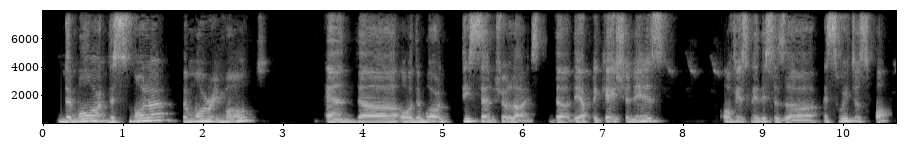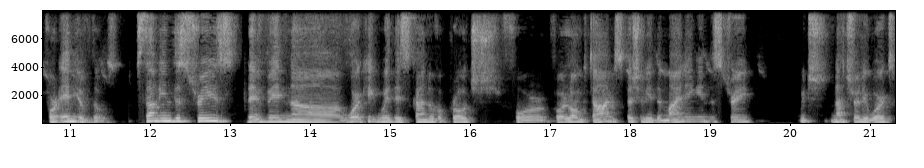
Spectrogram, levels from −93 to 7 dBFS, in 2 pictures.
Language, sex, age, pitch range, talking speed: English, male, 40-59, 130-170 Hz, 145 wpm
